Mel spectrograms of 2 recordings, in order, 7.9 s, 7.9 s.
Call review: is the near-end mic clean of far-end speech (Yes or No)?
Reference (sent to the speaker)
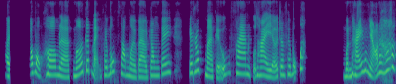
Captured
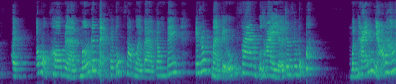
No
